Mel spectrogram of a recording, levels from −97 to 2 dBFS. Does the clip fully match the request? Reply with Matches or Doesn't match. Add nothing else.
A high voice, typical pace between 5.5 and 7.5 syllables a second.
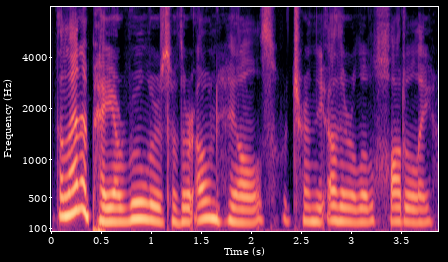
Matches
